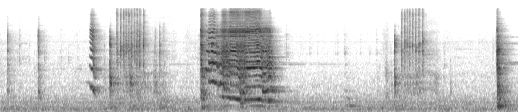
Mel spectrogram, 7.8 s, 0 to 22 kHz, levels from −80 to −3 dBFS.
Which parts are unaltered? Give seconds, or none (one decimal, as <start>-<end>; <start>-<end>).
0.0-7.8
